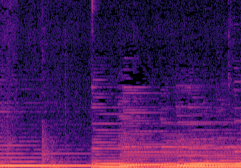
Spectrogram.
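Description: Electronic keyboard played with a piano voice: a chord struck at the start and held, then new notes struck about a second in and left ringing.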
